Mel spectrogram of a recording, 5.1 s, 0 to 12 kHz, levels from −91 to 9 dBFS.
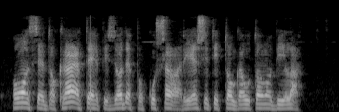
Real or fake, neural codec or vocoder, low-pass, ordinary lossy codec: real; none; 7.2 kHz; MP3, 96 kbps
